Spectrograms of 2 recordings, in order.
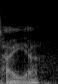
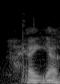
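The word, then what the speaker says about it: kiai: And it's actually spelled like Kaya. Okay. Yeah. Maybe that's what they were saying. We just thought it was Hiya. Kaya.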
